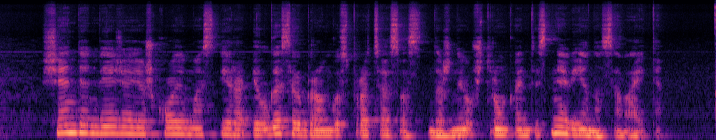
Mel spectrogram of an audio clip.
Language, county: Lithuanian, Šiauliai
